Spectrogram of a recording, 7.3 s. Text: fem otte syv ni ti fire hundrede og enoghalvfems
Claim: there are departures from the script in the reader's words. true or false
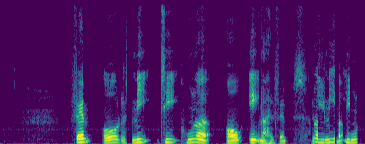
true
